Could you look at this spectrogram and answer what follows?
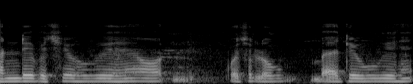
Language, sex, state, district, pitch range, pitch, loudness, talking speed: Hindi, male, Uttar Pradesh, Gorakhpur, 140-145 Hz, 140 Hz, -31 LUFS, 145 wpm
